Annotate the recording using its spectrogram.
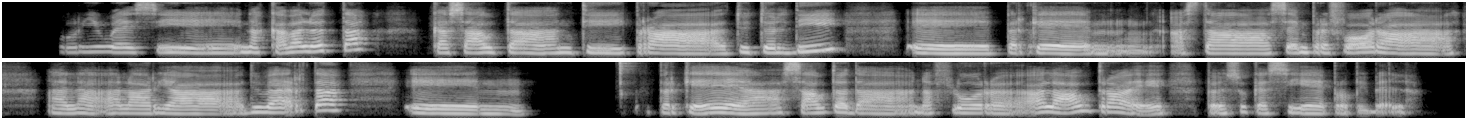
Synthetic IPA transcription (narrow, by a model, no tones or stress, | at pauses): oɾiwɛsinakavaløt̪ːa | kasawt̪aant̪ipɾat̪yt̪ːəld̪i | epeɾkɛ | a̰st̪asɛmpɾefɔɾa | laːlaɾjad̪uvɛɾt̪aem | peɾkɛasawt̪ad̪a̰nafloɾa̰lawt̪ɾaepɛnsukasiɛpɾɔpɾibɛ̰l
